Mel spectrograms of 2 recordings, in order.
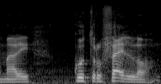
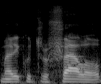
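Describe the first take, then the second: First: The name is said with Italian-style pronunciation. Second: The name is said with American-style pronunciation. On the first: The speaker calls it right. "la pronuncia giusta è" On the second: The speaker calls it wrong. "io lo pronuncio un po' all'americana"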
